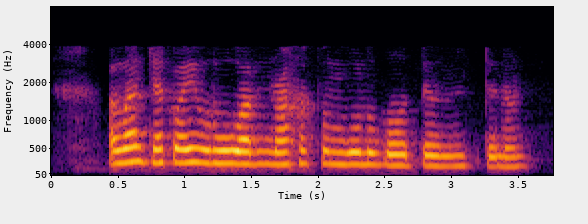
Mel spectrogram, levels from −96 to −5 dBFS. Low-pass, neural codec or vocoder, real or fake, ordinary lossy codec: 7.2 kHz; autoencoder, 22.05 kHz, a latent of 192 numbers a frame, VITS, trained on one speaker; fake; AAC, 16 kbps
